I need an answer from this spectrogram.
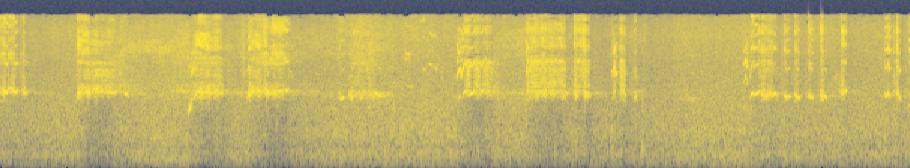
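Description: Small birds chirping in repeated short bursts of quick high notes, over a steady rush of flowing water.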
